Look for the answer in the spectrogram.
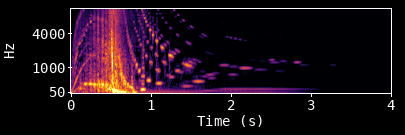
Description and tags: SciFi Gun - Plasma Hyper Lance 2
Hyper Lance 2
custom NI Razor patch
Gun, Plasma, Pulse, Sci-Fi, Spin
